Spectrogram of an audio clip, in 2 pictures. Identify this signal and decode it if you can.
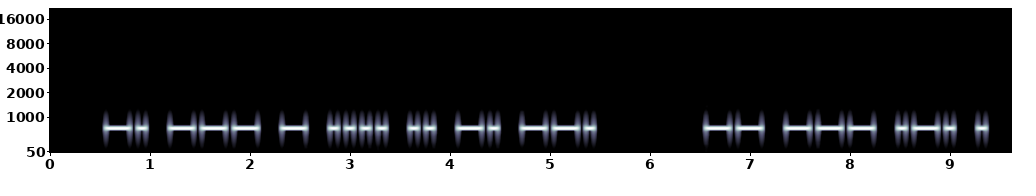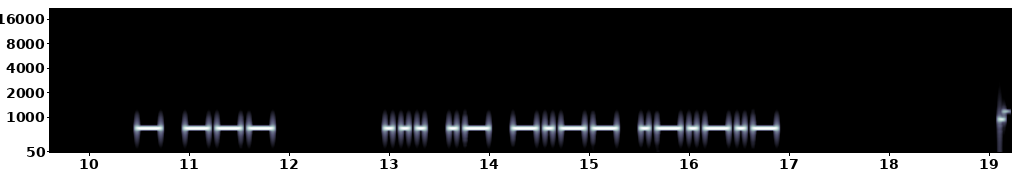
Morse code, heard as a keyed tone, about 15 wpm, 700 Hz. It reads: NOTHING MORE TO SAY.
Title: 2x Word-Spacing - Sentences from Top 500 Words - 15wpm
